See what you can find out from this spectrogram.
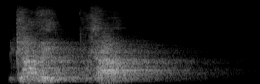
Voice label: Patrol, Battle Barks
